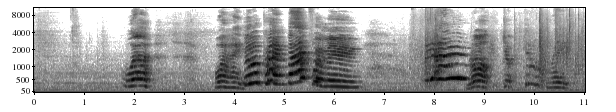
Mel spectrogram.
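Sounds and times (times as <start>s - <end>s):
man wailing wordlessly: 1.8s - 2.4s, 7.8s - 9.2s.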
